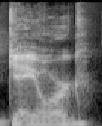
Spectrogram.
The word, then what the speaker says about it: Georg: His name is Gayorg, right? Kind of like the German pronunciation of George.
